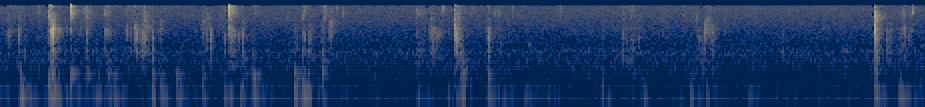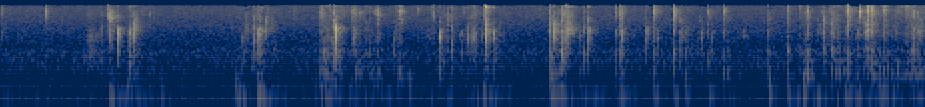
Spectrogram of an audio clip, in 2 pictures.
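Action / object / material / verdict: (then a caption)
tap / ice cubes on a towel / ice / none. Long acrylic fingernails on both hands tap and scratch several small solid ice cubes piled on a folded terry towel. Quick, sharp, bright clicks and short scratchy strokes come in uneven bursts over a low, steady rumble. Each tap dies away almost instantly.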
